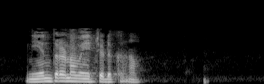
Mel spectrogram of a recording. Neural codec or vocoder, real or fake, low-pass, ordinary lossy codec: codec, 16 kHz, 2 kbps, X-Codec, HuBERT features, trained on LibriSpeech; fake; 5.4 kHz; MP3, 24 kbps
